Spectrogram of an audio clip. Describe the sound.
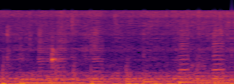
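Steady sizzling of food browning in a hot pan while a breakfast dish is cooked, a dense crackle with faint stirring scrapes, even in loudness throughout, with no voices.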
